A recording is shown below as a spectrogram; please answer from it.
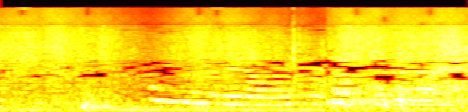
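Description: Quiet, indistinct voices talking, over a low steady hum.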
